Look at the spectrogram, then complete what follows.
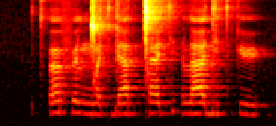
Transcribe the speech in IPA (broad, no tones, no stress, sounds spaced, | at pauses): t͡sʼ œ f ø l ŋ͡ǀ œ tʲ ɡ æ d ǀ ɛ tʲ | l æ dʲ e tʲ k y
